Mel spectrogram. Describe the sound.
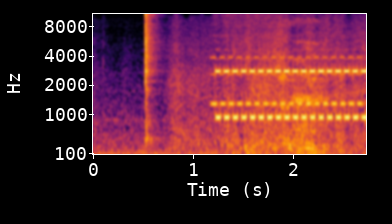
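A telephone ringing: after a sharp click, a loud, rapidly pulsing electronic trill starts and repeats steadily to the end over a quiet background.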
